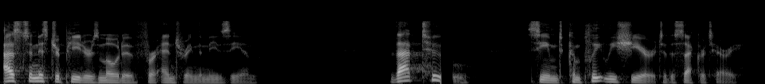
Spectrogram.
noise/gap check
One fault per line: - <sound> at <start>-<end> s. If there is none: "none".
- dropout at 4.4-4.5 s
